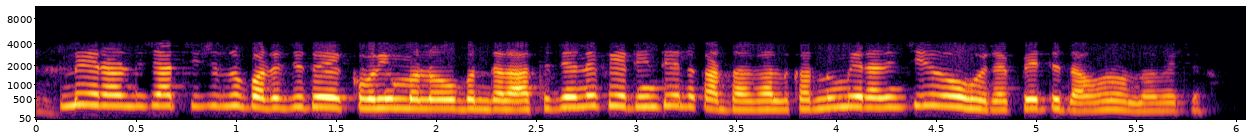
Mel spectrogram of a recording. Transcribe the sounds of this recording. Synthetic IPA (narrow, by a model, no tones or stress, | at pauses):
meːɾaːnĩːt͡ʃaːɾt͡ʃiːd͡ʒnũːpəɽed͡ʒɪd̪õːɪkʋəɾiːmənõːbənd̪əlaːt̪ʰd͡ʒenẽːpʰɪɾnĩːd̪eːlkəɾd̪aːɡəlkəɾnũːmeːɾaːnĩːd͡ʒioɦoːd͡ʒaːpeːd̪ɪd̪aːmənõːnãːʋɪt͡ʃ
